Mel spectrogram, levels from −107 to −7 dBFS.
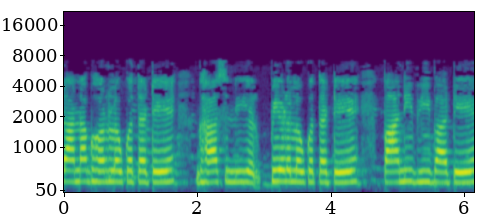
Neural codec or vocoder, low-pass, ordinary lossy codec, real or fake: none; 7.2 kHz; MP3, 32 kbps; real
